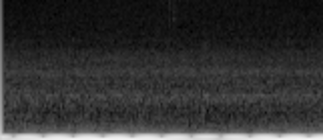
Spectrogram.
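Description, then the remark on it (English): A loud, steady low-pitched theta-frequency sine tone, layered on the phi ratio, hums continuously with a faint, even pulsing throughout and a brief dip partway through; there are no voices or other sounds. “So if you can listen to it through your ears and through your mind, why not vibrate these frequencies into our bodies? layered on top of the phi ratio.”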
